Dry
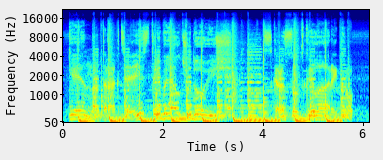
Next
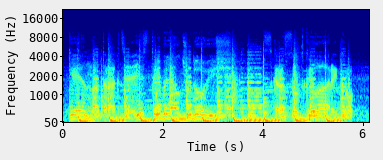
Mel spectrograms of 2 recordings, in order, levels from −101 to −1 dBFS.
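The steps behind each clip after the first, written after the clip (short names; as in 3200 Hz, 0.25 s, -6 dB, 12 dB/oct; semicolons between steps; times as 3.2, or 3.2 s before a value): LPF 1300 Hz 12 dB/oct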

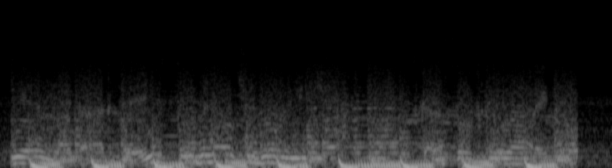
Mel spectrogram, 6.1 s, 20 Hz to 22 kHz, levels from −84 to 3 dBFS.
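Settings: slew limiter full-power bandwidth 5.8 Hz; gain -3 dB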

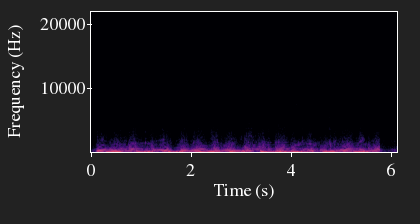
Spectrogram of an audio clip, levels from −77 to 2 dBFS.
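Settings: AM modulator 47 Hz, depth 80%; gain +2 dB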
